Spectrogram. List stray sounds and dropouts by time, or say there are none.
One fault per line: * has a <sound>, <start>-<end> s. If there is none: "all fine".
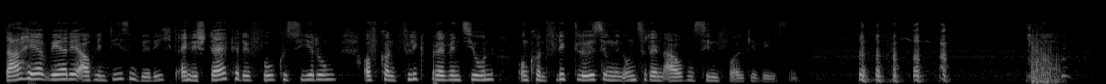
* has a laugh, 8.6-9.5 s
* has a cough, 10.3-10.7 s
